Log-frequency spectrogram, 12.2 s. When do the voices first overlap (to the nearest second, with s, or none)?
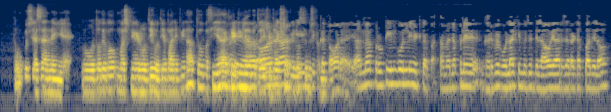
5 s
